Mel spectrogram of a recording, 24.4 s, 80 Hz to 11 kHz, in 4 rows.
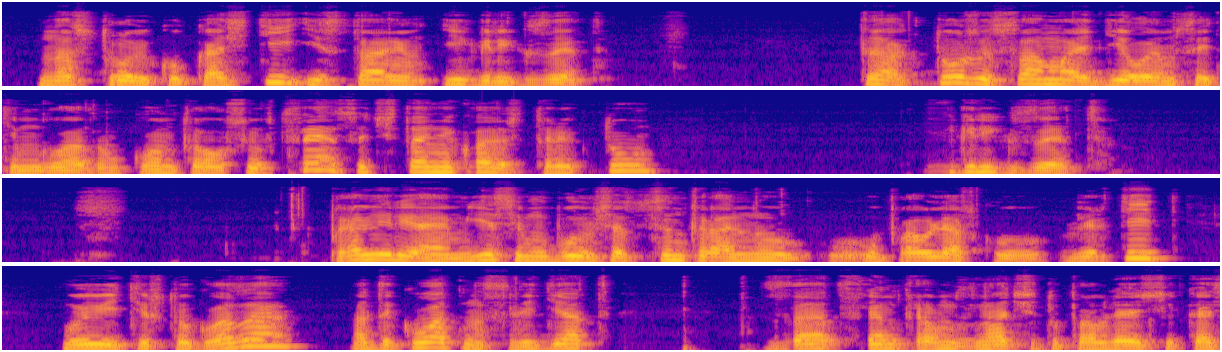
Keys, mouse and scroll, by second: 2.0 click, 4.5 click, 6.2 shift+click, 7.5 ctrl+shift+c, 10.9 click, 11.8 click, 14.3 middle click, 16.0 click, 17.3-21.3 drag, 22.2 ctrl+z, 24.0 KP_3.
